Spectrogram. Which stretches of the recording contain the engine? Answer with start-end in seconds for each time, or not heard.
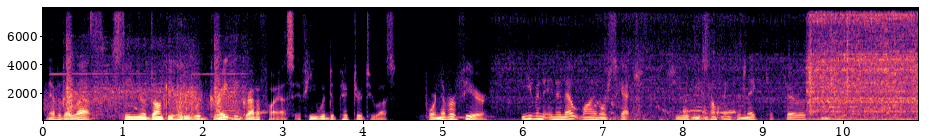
0.0-2.6, 4.7-10.9.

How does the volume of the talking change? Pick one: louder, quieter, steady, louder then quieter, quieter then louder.
quieter.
